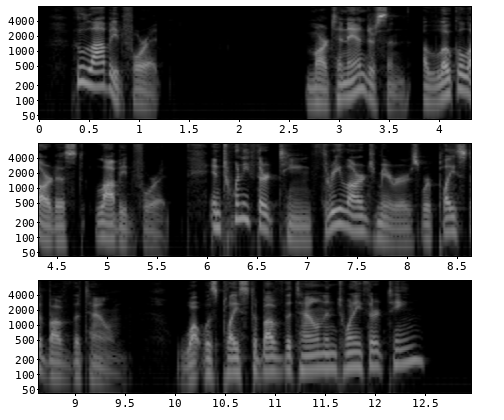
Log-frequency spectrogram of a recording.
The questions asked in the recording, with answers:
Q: What was placed above the town in 2013?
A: Three large mirrors were placed above the town in 2013.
